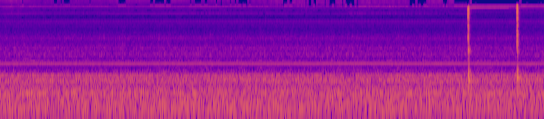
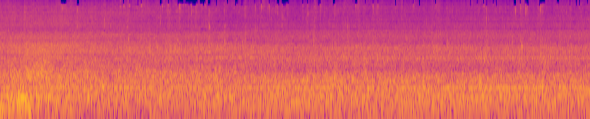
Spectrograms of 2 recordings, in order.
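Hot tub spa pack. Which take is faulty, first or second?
first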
